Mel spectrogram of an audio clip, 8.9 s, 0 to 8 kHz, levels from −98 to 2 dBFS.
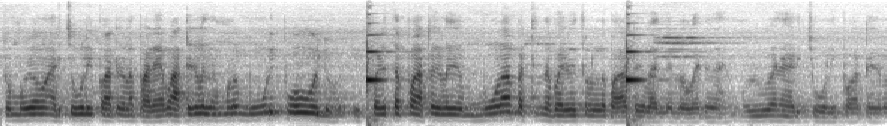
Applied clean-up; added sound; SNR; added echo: none; Piano; -2 dB; reverberation time 2.6 s.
